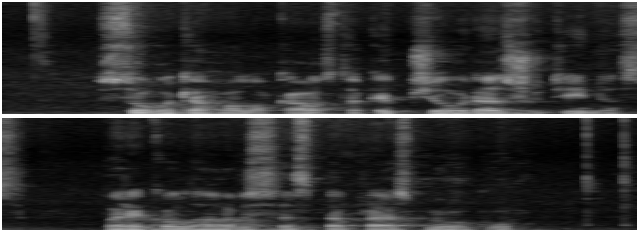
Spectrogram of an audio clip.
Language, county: Lithuanian, Klaipėda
